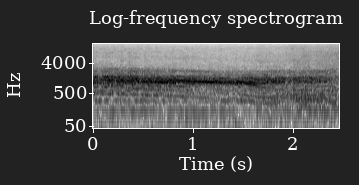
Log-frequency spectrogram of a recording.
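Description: A man's long, drawn-out scream, held on one pitch that sinks slowly toward the end.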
